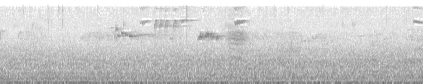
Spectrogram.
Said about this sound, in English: It's actually very calm and pleasant this morning, just standing here listening to the birds.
